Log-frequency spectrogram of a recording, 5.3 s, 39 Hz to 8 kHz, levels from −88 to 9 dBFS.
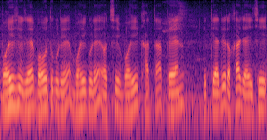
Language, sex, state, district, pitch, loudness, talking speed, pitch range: Odia, male, Odisha, Malkangiri, 125 Hz, -18 LUFS, 110 wpm, 115-140 Hz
